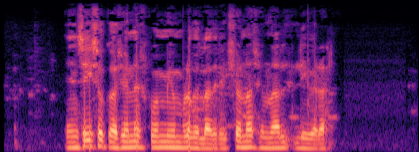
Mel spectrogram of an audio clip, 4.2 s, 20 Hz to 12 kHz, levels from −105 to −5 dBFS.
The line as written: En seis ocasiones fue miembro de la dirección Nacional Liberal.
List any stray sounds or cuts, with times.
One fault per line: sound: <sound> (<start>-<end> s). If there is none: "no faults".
no faults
